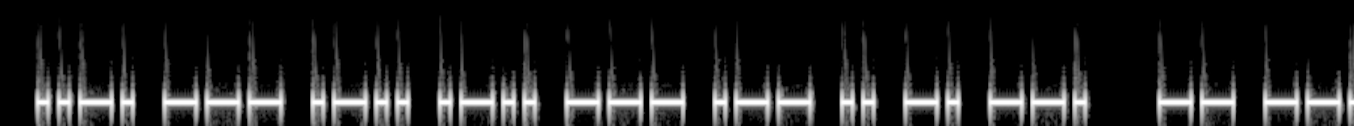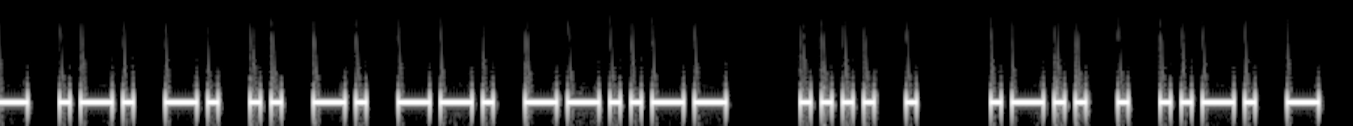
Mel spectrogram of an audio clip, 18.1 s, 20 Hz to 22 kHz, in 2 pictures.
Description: Morse code, heard as a keyed tone, about 17 wpm, 700 Hz. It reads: FOLLOWING MORNING, HE LEFT
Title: Sentences from Top 1000 Words - Review Part 4 - 17wpm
